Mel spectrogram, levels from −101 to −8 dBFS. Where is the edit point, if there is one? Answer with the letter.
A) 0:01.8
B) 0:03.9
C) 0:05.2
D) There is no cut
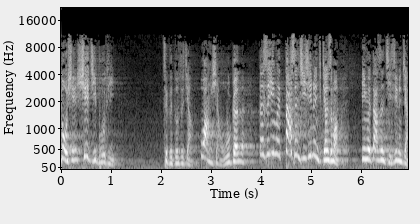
C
